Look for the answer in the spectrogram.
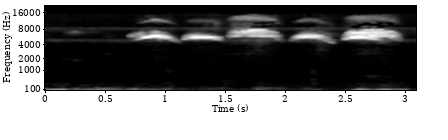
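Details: Oriental magpie-robin nestlings one week old, fed by hand; five loud, high, buzzy squeals in quick succession, each about half a second, with a low hum behind.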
